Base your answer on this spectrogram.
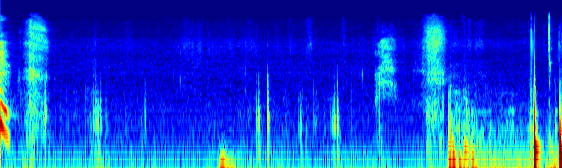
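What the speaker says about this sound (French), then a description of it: "J'ai éternué un petit peu." A single person's sneeze, a short burst, close and fairly quiet, surrounded by faint rustling and low background noise.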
